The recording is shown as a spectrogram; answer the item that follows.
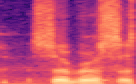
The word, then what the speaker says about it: Cerberus: Would I have seen the Cerberus? How do you say that? – Cerberus.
